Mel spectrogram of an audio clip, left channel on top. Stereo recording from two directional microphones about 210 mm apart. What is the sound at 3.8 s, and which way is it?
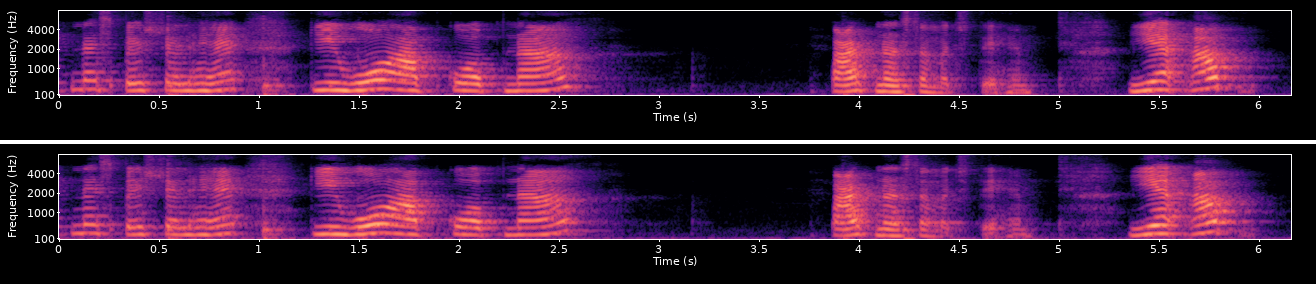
A woman's voice, 35° left (ahead or behind).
